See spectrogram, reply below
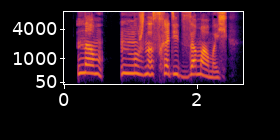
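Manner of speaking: pitiful, plaintive, high little squeaky voice. Trying not to give someone away to her father, in a plaintive squeak. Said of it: "жалобно пропищала я".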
